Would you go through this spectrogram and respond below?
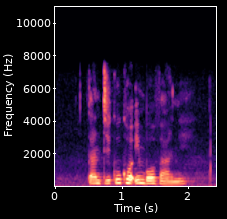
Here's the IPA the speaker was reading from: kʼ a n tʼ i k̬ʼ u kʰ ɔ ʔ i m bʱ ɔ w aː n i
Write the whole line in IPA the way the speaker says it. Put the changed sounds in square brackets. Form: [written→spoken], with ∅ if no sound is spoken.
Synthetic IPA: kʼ a n tʼ i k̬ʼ u kʰ ɔ ʔ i m bʱ ɔ [w→v] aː n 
